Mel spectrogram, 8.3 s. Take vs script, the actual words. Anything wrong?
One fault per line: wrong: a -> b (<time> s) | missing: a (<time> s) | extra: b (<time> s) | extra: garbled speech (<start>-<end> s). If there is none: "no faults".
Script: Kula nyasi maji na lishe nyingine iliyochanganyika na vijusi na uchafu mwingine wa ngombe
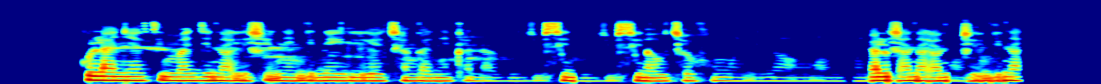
extra: vijusi (4.3 s)
extra: garbled speech (6.4-7.7 s)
